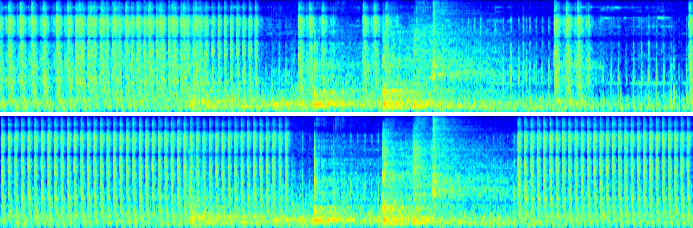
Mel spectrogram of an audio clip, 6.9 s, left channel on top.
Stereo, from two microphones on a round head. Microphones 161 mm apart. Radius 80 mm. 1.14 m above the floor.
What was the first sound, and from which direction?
Running footsteps, 30° right (ahead or behind).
